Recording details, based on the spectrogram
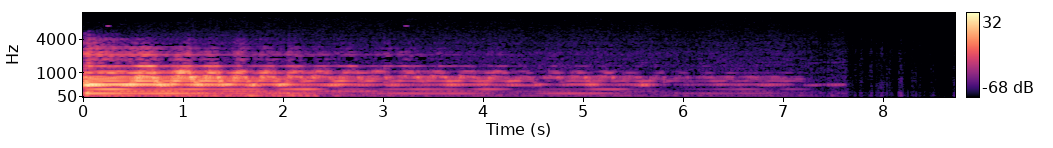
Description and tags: Special jazz guitar chord edited in "wahwah" effect by Guitar Rig 3
giutar, funk, guitars, gitar, wah, jazz, chord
